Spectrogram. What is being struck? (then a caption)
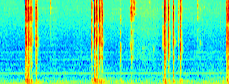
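Sheet of small glass mosaic tiles tapped with metal finger claws. A flat sheet of small colored glass mosaic tiles resting on a table is tapped with long gold metal filigree finger claws. Sharp, bright clicks come in loose, irregular clusters over a quiet background, each dying away almost at once.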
